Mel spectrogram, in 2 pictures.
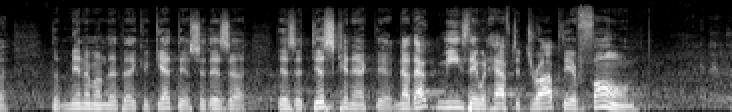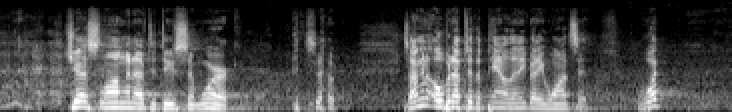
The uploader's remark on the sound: Recorded live from the KBISNeXT stage.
